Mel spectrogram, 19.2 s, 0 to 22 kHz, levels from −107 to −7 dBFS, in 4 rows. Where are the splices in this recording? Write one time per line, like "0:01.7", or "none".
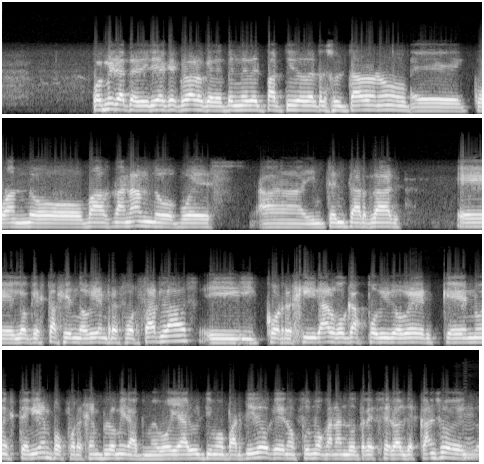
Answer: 0:04.1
